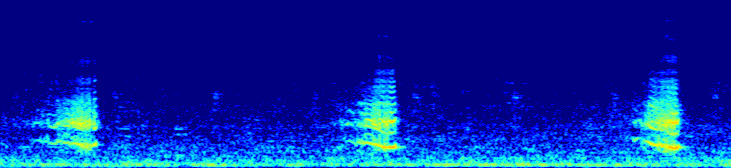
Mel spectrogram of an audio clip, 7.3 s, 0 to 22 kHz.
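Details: Sleeping Chihuahua puppy snoring, recorded 12 October 2020: three raspy, breathy snores about three seconds apart, each swelling briefly and ending in a sharper snort, with quiet low hum between them.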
